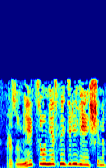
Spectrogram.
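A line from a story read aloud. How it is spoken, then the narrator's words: Shouting. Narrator (Russian): прокричал Мадж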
